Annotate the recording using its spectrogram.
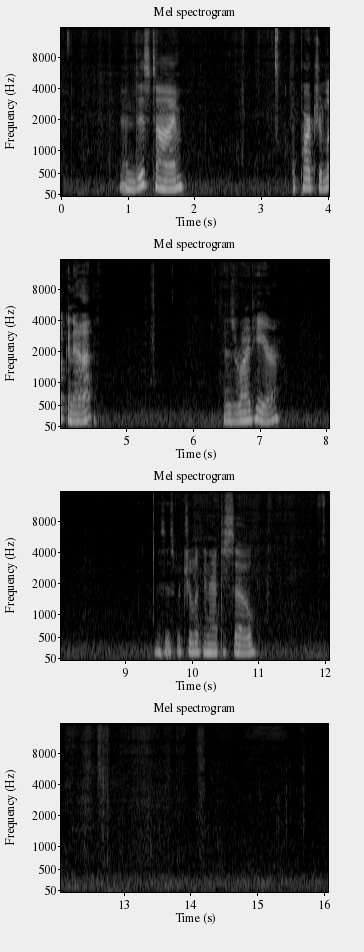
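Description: Thread softly rasps as it is pulled through fabric.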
